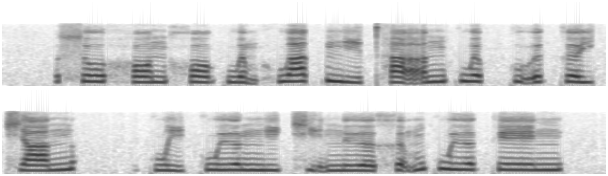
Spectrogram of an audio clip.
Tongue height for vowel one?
mid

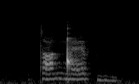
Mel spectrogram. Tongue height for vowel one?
mid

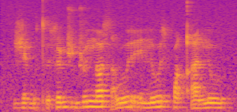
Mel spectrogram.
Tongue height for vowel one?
high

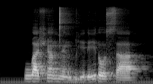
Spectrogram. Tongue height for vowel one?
low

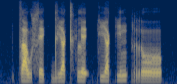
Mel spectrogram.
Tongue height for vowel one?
low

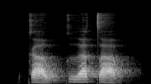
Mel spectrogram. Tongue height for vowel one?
low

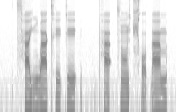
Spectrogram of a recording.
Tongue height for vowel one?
low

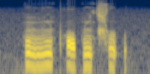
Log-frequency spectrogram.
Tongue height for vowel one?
high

